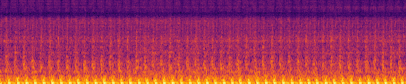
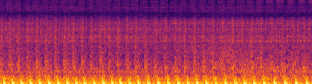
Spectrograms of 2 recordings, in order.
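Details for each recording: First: Engine fitted with a PWK or PE carburettor, warmed but not fully hot, air screw closed until near stalling then opened slowly until idle rpm rises and stops rising: even, steady idle thumping about four beats a second; mixture set for the most stable idle. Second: Carburettor (PWK/PE) air-screw setting on a warmed-up single-cylinder engine at idle: screw turned in until low, lumpy idle sags and nearly stalls, then backed out slowly for the most stable idle.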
